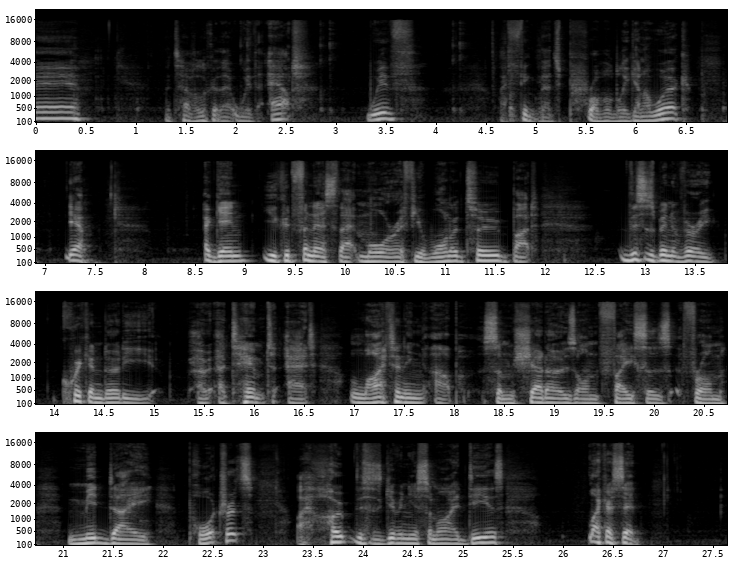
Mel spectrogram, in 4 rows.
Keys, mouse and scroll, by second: 0.6-1.1 scroll up 1, 2.1 click, 2.9 click, 4.2 click, 4.5 middle click, 4.6-5.3 scroll down 2, 4.9 middle click.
